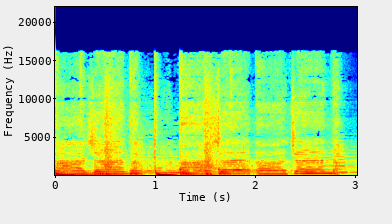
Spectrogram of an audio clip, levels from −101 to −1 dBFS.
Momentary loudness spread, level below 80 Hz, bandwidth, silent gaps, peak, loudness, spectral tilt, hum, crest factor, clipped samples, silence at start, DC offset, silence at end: 4 LU; -18 dBFS; 16.5 kHz; none; 0 dBFS; -14 LUFS; -5 dB/octave; none; 12 dB; under 0.1%; 0 s; under 0.1%; 0 s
